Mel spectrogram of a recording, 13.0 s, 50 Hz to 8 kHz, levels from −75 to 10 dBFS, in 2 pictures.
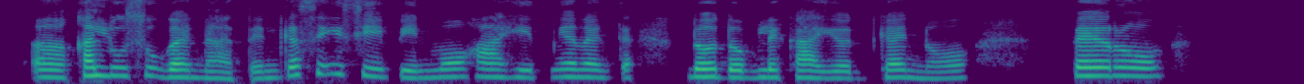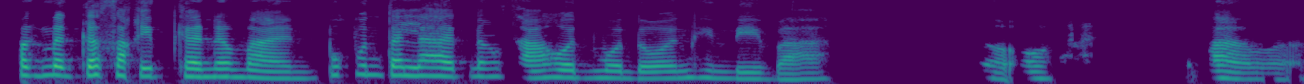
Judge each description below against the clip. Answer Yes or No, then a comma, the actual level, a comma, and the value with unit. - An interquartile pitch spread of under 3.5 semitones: No, average, 4.2 semitones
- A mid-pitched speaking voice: No, high, 220 Hz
